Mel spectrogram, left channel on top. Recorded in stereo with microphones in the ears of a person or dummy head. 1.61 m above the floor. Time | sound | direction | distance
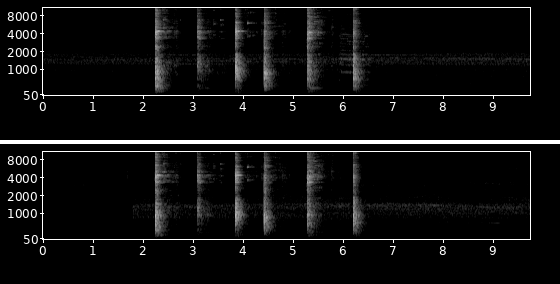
2.2 | hammering | 20° right (ahead or behind) | 1.0 m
